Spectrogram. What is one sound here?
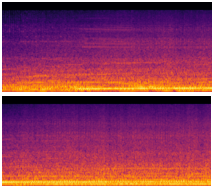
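Water splashes and hisses in a boat's wake.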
